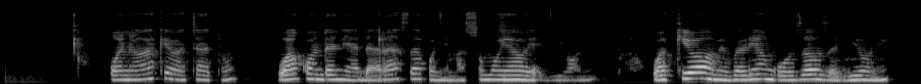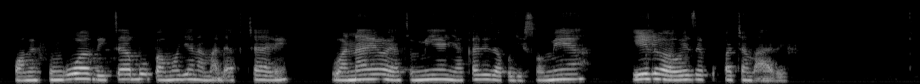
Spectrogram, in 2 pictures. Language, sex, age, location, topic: Swahili, female, 25-35, Dar es Salaam, education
